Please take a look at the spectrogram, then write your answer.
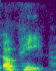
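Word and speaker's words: Epip: month of I guess I would pronounce it Apip. And there's different spellings of it. You'll have E-P-I-P-I or a P-P or a P, but it's connected to Tauret.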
